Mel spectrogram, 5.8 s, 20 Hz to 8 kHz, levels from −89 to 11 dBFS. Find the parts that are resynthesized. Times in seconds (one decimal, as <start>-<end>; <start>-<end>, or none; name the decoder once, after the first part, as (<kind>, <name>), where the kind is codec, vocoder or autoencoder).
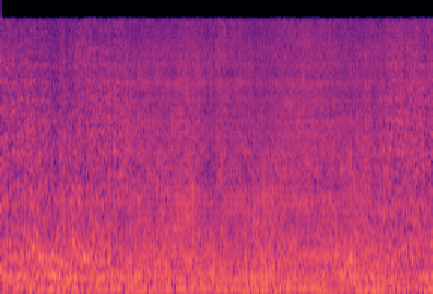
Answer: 1.6-5.1 (vocoder, WaveNeXt)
